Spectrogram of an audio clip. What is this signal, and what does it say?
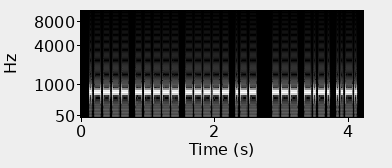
Morse code, heard as a keyed tone, about 36 wpm, 700 Hz. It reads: 100W OCF
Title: K1USN SST QSO Practice 35wpm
